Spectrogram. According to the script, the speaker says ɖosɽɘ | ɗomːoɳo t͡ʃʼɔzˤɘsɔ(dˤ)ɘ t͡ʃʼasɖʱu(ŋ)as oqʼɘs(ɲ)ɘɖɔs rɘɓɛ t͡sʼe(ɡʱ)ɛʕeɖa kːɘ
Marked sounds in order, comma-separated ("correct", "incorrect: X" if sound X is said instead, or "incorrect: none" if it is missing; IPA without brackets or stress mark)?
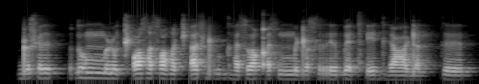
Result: incorrect: ðˤ, incorrect: ɡʱ, incorrect: mː, correct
